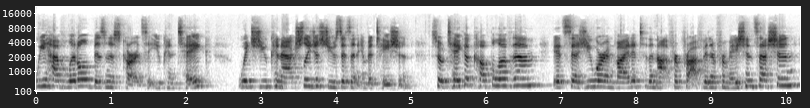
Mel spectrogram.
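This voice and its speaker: Through noticeable background noise and audible room echo, a woman speaks in a raised, projected, high voice. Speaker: grant committee volunteer at a members' meeting. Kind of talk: speech to an audience. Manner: hesitant, many fillers.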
